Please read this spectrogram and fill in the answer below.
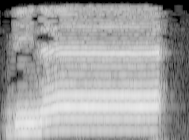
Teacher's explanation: إنما الوقف الصحيح إني طالما الحرف اللي أنا هقف عليه عليه فتحتين اللي هو التنوين المفتوح هبدل التنوين المفتوح بألف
